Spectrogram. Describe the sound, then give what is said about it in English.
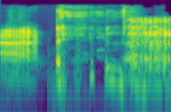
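A sheep bleating: a wavering, nasal cry comes first, followed by brief voiced sounds that may be speech. “Do we have sheep in here or goats? Yeah, did somebody kill a fucking sheep?”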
